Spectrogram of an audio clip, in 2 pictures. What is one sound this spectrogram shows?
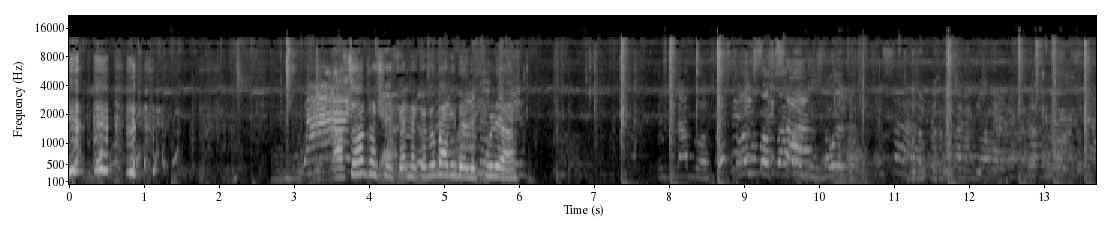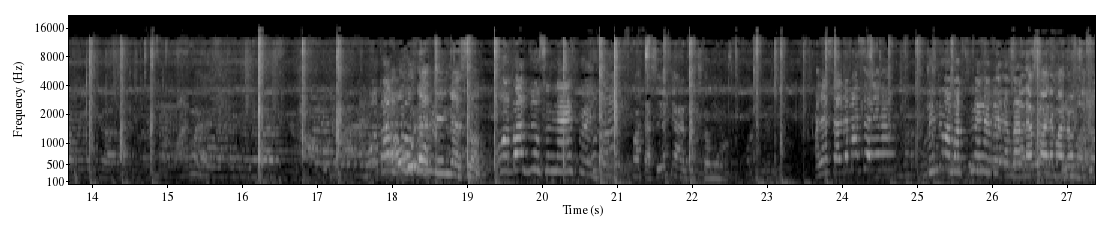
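Several young men and women talk and laugh nearby.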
